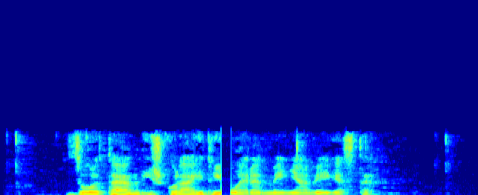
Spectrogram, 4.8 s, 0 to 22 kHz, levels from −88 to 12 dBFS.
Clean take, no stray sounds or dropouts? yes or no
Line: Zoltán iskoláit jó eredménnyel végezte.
no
